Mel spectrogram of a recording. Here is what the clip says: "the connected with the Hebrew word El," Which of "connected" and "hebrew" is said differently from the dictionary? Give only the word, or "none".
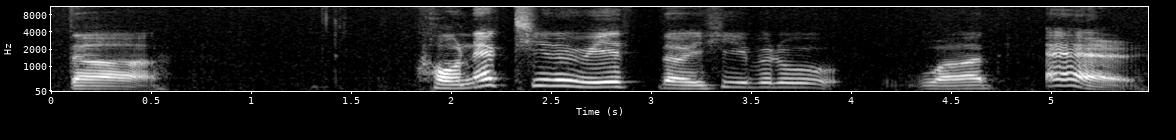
none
